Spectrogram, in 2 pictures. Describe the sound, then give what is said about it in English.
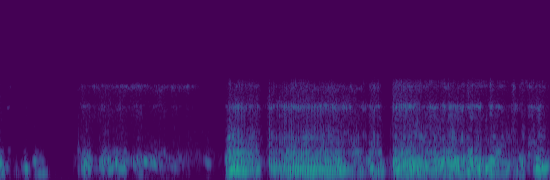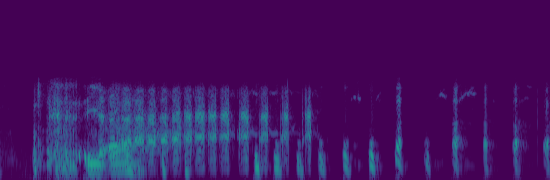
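Loud, groaning snores with deep voiced drones, then a fluttering, rattling snore that breaks into a string of sharp pulses, gradually slowing and fading out. “Dude, your snores sounded like something out of Hades.”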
